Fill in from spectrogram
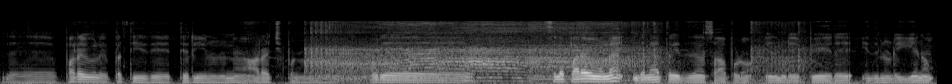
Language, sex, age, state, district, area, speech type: Tamil, male, 45-60, Tamil Nadu, Kallakurichi, rural, spontaneous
